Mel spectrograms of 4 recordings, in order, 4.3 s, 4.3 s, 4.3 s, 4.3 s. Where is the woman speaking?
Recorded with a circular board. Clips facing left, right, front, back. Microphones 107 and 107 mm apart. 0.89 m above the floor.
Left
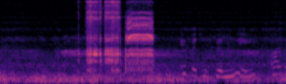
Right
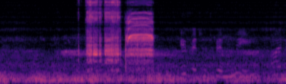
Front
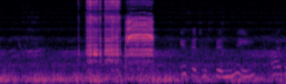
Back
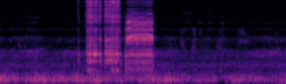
30° left.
